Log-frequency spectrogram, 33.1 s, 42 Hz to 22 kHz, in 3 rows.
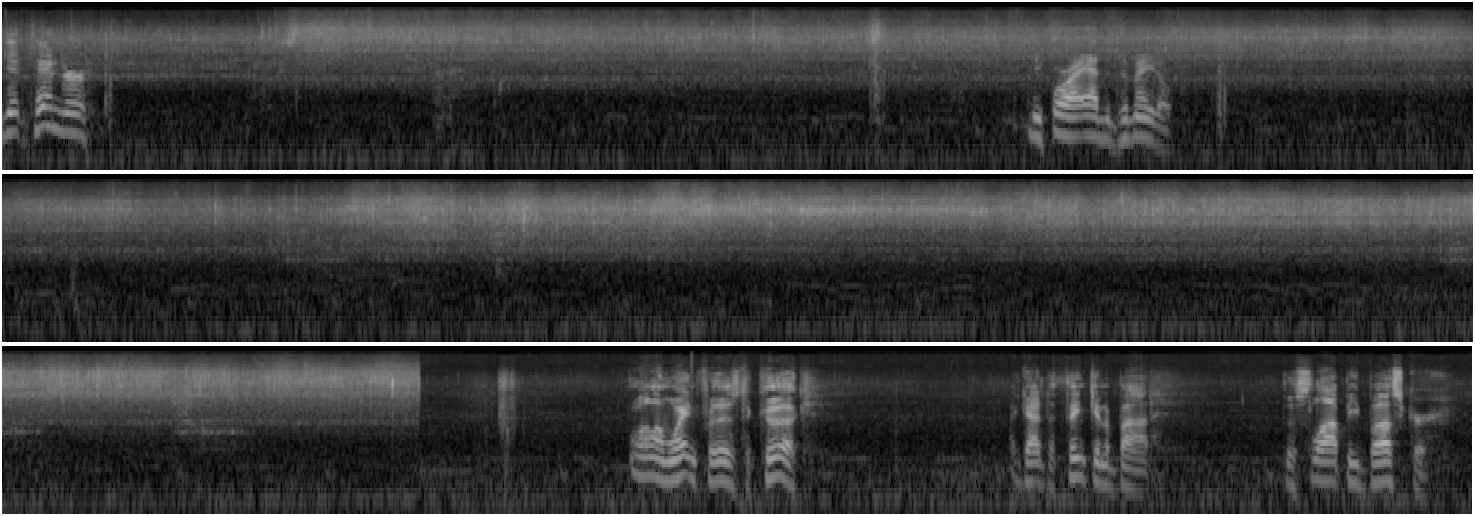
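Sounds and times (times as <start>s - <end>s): food sizzling in a pot: 0.0s - 25.2s.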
